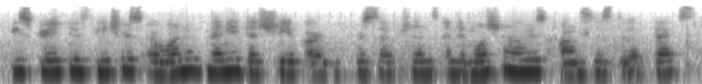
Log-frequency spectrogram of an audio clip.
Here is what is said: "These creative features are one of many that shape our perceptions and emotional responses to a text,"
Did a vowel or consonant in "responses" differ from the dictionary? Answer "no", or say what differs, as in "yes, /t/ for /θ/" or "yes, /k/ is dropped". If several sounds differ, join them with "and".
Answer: yes, /p/ is dropped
